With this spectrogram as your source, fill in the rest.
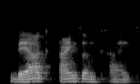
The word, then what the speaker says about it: Bergeinsamkeit: Ah, Berg, Einsamkeit. Aí na pronúncia tem que dar uma quebra, assim. Bergeinsamkeit, ok.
